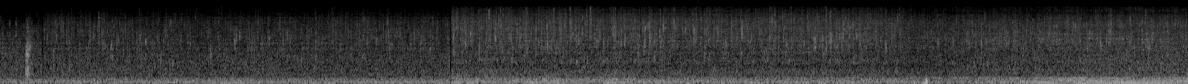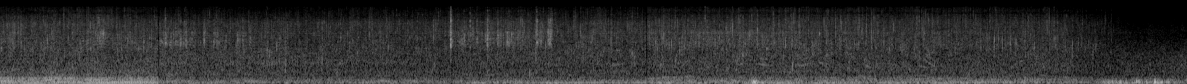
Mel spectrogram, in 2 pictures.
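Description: Outdoor garden ambience: a steady hiss like running or splashing water, with a low rumble swelling for a few seconds in the middle and a few sharp clicks.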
